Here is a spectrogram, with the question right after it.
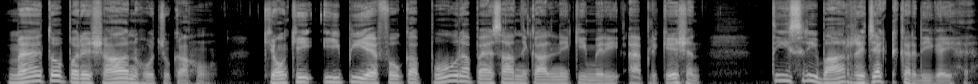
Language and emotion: Hindi, sad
